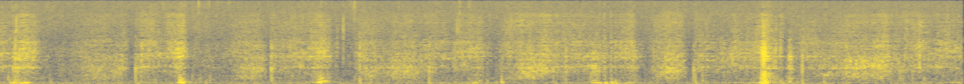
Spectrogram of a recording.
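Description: Fingertips rub and tap the white plastic membrane of a hollow darbuka drum with a red body, giving a soft, steady low rustling. Four distinct low, dull taps stand out above it and die away almost at once.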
